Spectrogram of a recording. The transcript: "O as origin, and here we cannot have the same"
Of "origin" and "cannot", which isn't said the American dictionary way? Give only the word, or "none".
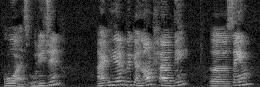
none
